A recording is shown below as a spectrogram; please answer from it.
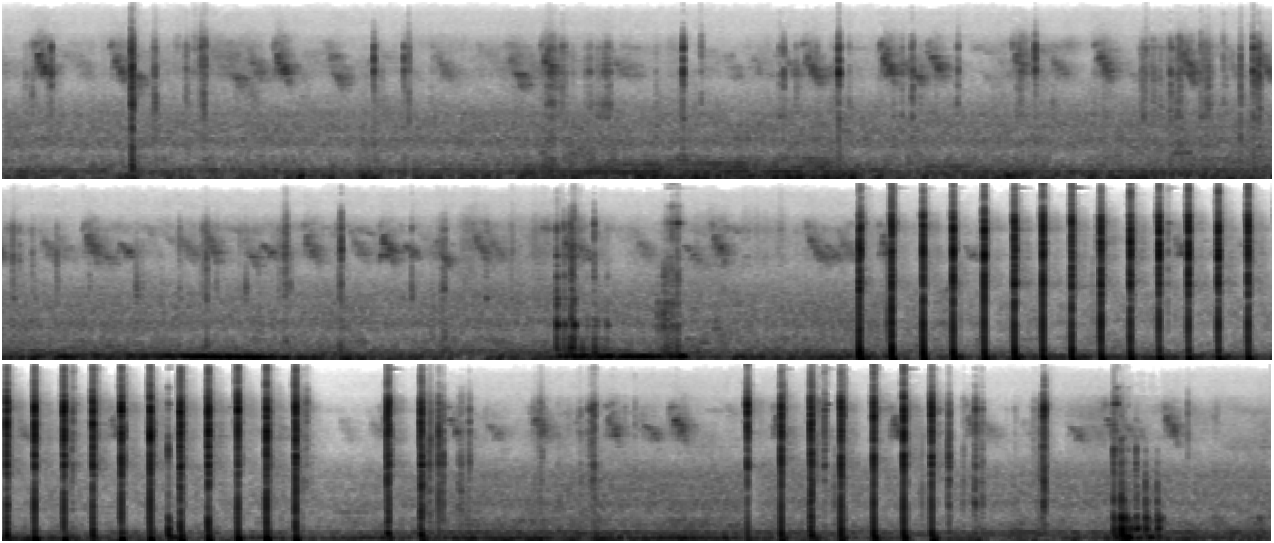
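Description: Sharp metal clicks in quick regular runs, about five a second, from a torch-heated, seized manual can opener being worked loose by hand and pliers: one run of about six seconds just past halfway, and a shorter one near the end. Earlier a low rumble swells twice.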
